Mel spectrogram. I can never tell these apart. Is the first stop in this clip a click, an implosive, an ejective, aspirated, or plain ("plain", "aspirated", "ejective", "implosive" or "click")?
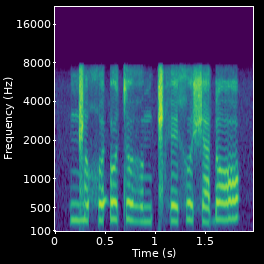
click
